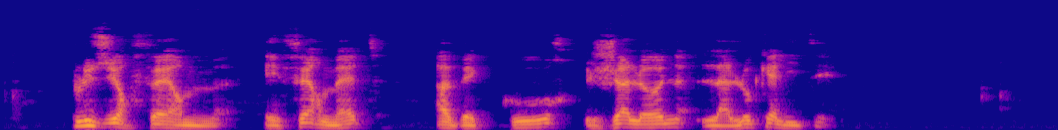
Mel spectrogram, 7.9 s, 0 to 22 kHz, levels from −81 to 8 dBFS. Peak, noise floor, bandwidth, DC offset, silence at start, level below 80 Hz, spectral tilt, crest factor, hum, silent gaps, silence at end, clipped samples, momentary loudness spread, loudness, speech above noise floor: -2 dBFS; -77 dBFS; 7.6 kHz; under 0.1%; 0.55 s; -48 dBFS; -6 dB/octave; 18 dB; none; none; 1.75 s; under 0.1%; 12 LU; -19 LUFS; 58 dB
